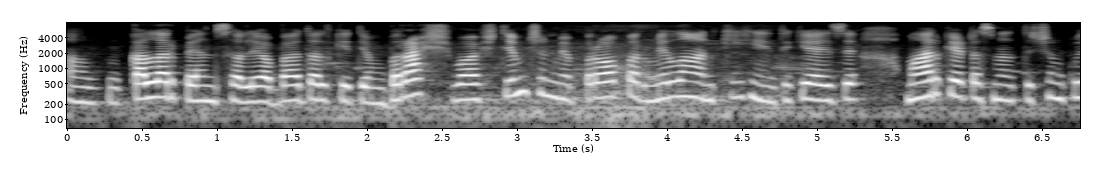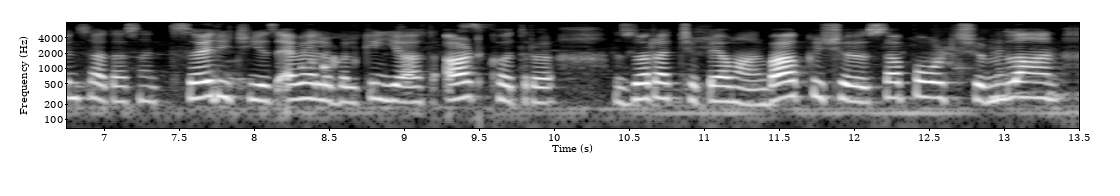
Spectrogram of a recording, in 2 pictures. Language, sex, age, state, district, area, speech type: Kashmiri, female, 18-30, Jammu and Kashmir, Budgam, rural, spontaneous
